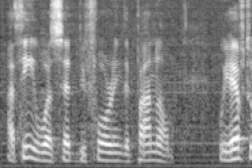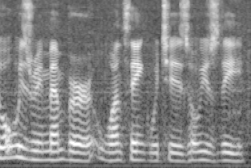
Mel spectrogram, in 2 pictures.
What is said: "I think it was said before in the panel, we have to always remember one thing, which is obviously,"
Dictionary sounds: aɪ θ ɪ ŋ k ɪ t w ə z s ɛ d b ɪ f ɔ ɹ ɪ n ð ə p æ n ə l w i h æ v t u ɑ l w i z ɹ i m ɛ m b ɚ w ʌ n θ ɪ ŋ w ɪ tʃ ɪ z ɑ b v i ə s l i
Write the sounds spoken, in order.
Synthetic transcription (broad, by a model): aɪ θ ɪ ŋ k ɪ t w ə z s ɛ d b ɪ f ɔ ɹ ɪ n ð ə p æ n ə l w i h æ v t u ɑ l w i z ɹ i m ɛ m b ɚ w ʌ n θ ɪ ŋ w ɪ tʃ ɪ z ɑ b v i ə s l i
